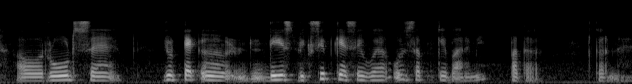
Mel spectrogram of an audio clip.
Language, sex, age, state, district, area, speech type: Hindi, female, 30-45, Madhya Pradesh, Balaghat, rural, spontaneous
